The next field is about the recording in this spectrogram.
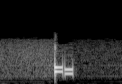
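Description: Two quick telephone keypad dialing tones beep back to back as an amateur radio operator places a phone call. The tones are clear and brief against a faint steady hiss.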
